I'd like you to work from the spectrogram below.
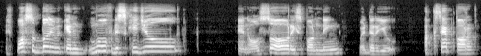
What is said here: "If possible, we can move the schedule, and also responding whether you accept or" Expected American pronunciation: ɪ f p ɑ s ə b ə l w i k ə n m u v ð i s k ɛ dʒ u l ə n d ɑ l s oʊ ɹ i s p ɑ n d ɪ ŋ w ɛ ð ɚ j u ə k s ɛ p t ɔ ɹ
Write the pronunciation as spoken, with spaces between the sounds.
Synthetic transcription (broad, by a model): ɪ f p ɑ s ə b ə l w i k ə n m u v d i s k ɛ dʒ u l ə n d ɑ l s oʊ ɹ i s p ɑ n d ɪ ŋ w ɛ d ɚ j u ə k s ɛ p t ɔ ɹ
